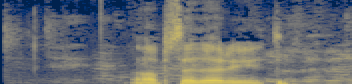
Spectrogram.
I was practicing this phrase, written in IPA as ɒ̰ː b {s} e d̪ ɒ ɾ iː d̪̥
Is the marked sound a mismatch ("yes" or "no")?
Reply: no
